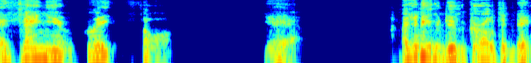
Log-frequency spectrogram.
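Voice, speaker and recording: Using a put-on character voice, a man at medium pitch talks at a fairly slow pace with long, frequent pauses. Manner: silly, playful, pretending to be God.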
